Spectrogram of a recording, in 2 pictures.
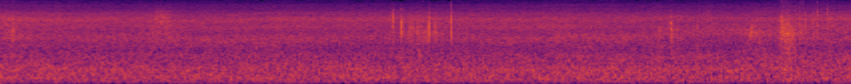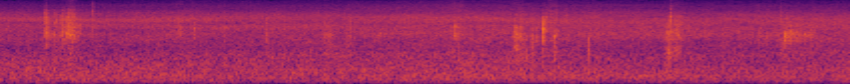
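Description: Steady roar of ocean surf breaking against rocky shoreline at low tide, continuous and fairly loud with wind noise and occasional brighter splashes, no voices.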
